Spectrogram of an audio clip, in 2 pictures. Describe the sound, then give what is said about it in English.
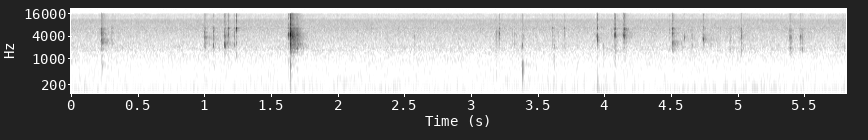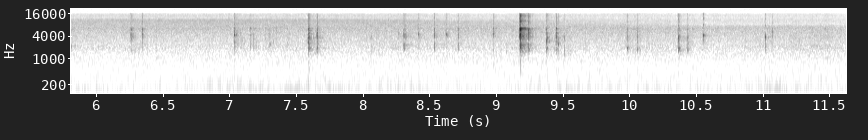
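Faint, sparse keyboard typing as a command is entered on a computer, scattered soft key clicks with irregular gaps over a steady low hum. “So for that, I type CNTK. And I have to specify the configuration.”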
